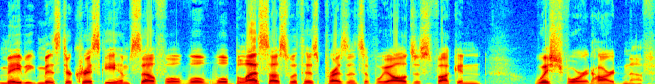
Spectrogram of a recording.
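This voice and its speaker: Speaking at a fairly slow pace, a man uses lively intonation in a bright, sharp tone at a medium pitch. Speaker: livestream host. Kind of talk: casual livestream chat. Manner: loud; halting.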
